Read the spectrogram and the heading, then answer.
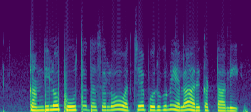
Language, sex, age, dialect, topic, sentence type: Telugu, female, 18-24, Utterandhra, agriculture, question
